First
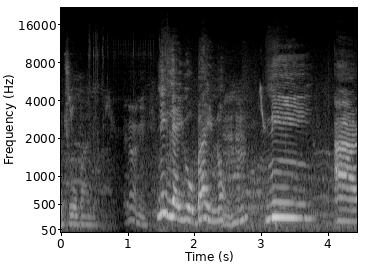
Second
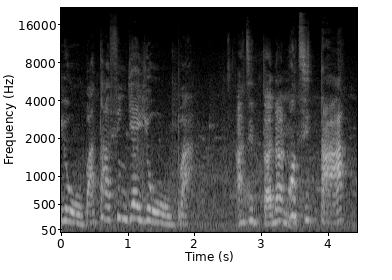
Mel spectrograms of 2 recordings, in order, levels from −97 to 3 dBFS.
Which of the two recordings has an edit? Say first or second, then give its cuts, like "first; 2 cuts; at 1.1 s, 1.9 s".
first; 1 cut; at 1.2 s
